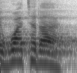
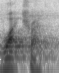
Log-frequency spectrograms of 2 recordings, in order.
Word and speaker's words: waiata: Step 3, pronounce correctly in front of friends and family. Because I said to a friend, I'm going to Waiata. Oh my God, you Maori lover. Are you one of them now? I suppose you've got a green soap and a rope around your neck too? Step 4, be authentic. Don't say Waiata on the marae and Waitra at the Rotary Club.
